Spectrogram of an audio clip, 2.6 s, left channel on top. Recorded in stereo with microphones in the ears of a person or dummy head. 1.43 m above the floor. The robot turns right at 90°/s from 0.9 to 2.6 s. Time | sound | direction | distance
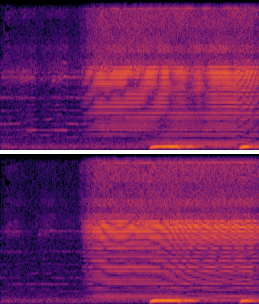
1.5 | a phone buzzing | 55° right (ahead or behind) | 1.1 m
